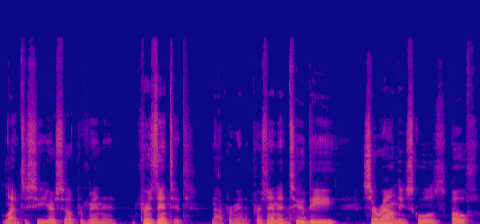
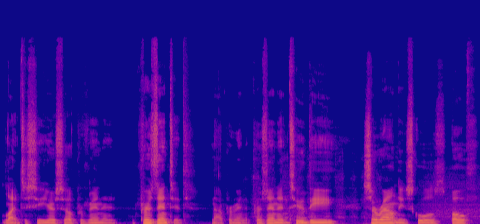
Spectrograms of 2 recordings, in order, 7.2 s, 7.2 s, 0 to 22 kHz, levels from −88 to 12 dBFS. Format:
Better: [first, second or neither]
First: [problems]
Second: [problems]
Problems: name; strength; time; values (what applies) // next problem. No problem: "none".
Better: first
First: none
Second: machinery noise; faint; from 3.5 s on; 25 dB below the speech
